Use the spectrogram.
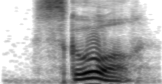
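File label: "school", British English; gcompris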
